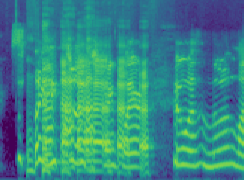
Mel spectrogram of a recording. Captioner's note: laugh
